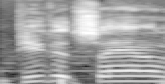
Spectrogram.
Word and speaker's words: Puget Sound: Is it the Puget Sound? Is that how you pronounce it? Puget Sound, yep.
